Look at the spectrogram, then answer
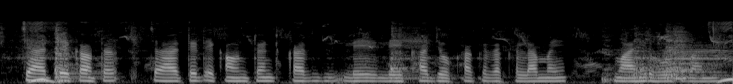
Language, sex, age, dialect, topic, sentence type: Bhojpuri, female, 25-30, Northern, banking, statement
